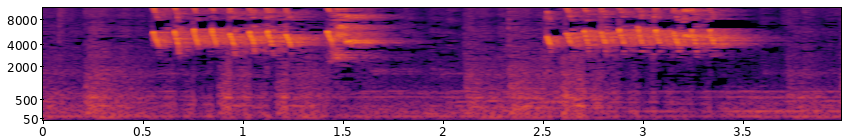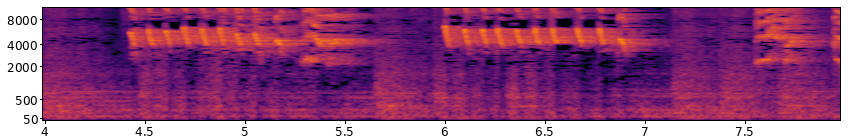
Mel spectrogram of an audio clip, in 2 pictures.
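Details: Sooty-headed bulbul (cucak cungkok), a singing bird in a 'tembakan' style for song training, with sharp, harsh shots. Rapid high, dry chattering trills come in bursts of about a second, separated by short pauses, over a faint low hum.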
